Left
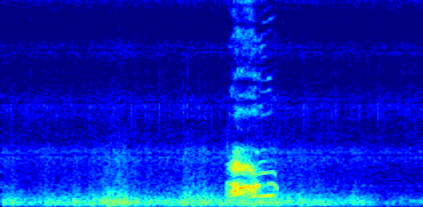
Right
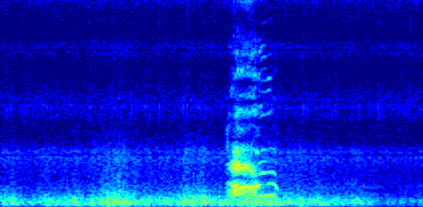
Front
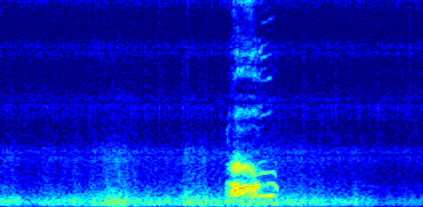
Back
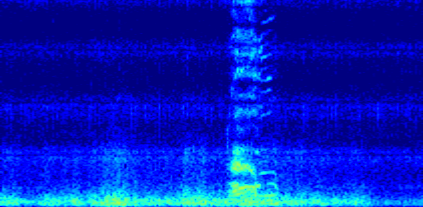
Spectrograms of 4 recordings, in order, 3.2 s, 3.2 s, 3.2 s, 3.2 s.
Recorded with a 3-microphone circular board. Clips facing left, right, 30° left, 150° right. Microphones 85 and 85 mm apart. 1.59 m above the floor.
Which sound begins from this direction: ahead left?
A dog barking, at 1.7 s.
